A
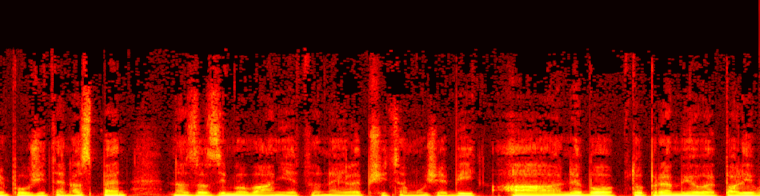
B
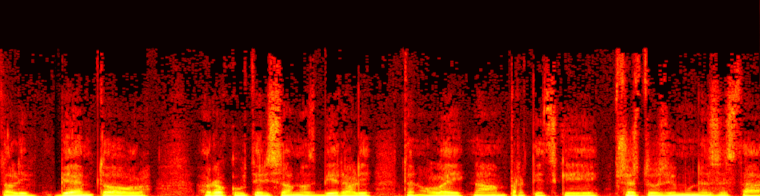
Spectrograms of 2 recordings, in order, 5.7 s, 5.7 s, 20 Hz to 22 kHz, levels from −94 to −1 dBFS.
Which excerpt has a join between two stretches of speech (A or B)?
A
